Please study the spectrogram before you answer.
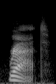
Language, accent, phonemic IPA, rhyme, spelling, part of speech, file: English, US, /ɹæt/, -æt, rat, noun / verb, En-us-rat.ogg
- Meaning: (noun) Any of the numerous members of several rodent families that usually have short limbs, a pointy snout, a long, hairless tail, and a body length greater than about 12 cm, or 5 inches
